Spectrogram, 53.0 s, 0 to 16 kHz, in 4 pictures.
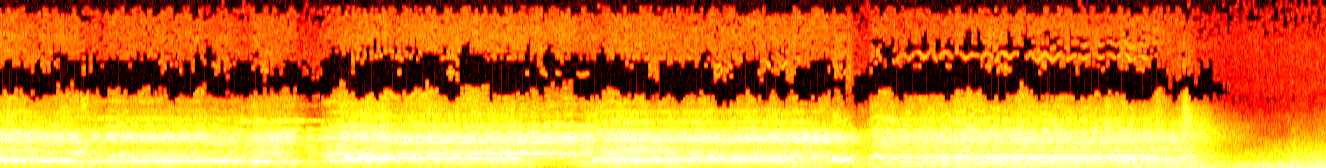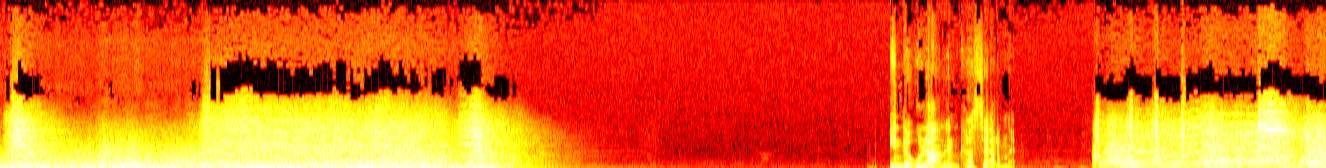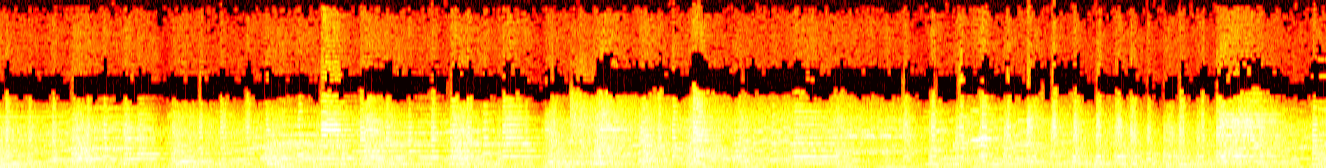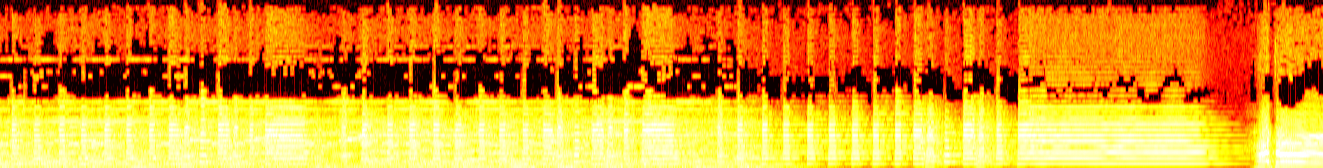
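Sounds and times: brass-led orchestra: 0.0 - 19.0, 24.2 - 52.3.

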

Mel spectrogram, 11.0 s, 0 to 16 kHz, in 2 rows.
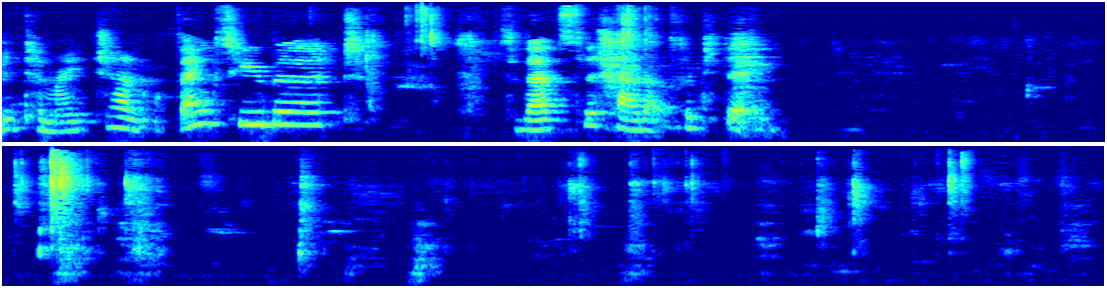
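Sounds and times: slime squelching and popping: 5.1 - 11.0.

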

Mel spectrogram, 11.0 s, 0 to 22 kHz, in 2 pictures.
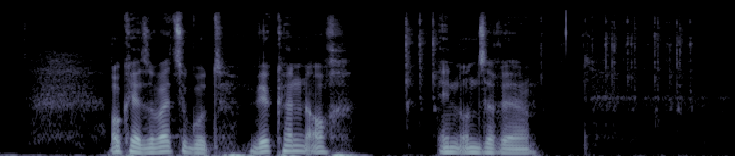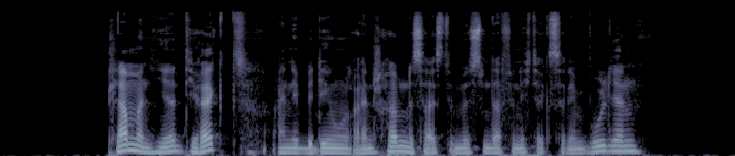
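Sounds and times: computer keyboard keystrokes: 3.0 - 3.3, 4.0 - 5.2.

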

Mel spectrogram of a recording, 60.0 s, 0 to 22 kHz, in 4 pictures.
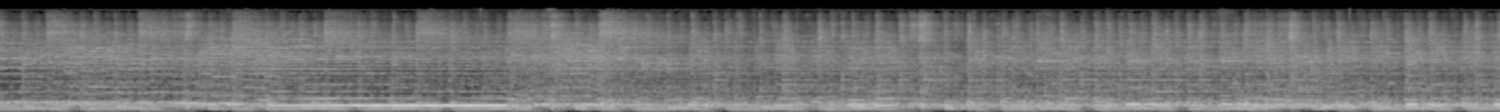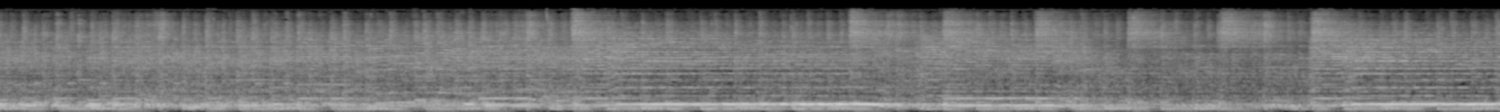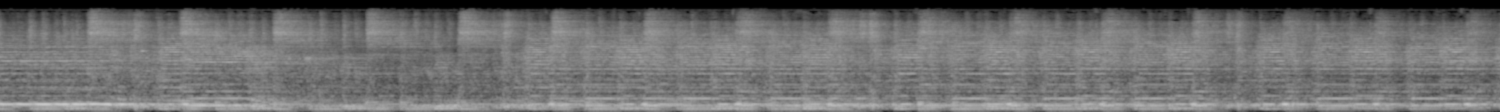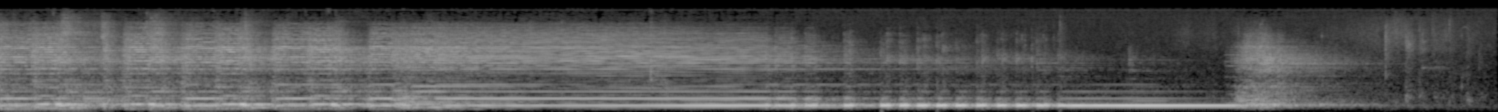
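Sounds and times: drum and percussion beat: 0.0 - 46.2
bass: 0.0 - 52.8
electric guitar lead line: 0.0 - 58.8.

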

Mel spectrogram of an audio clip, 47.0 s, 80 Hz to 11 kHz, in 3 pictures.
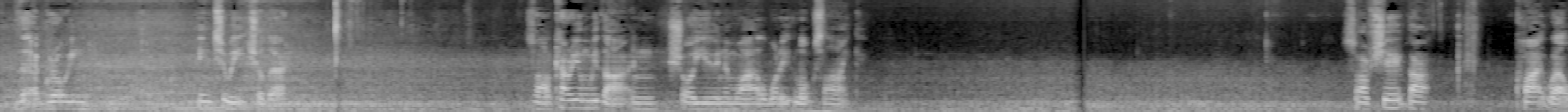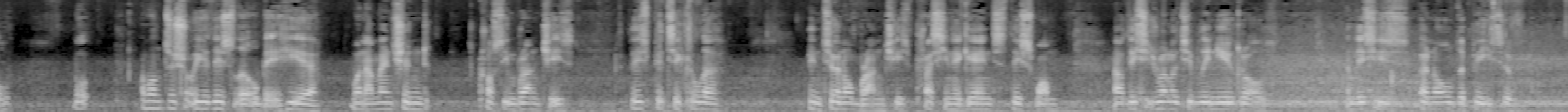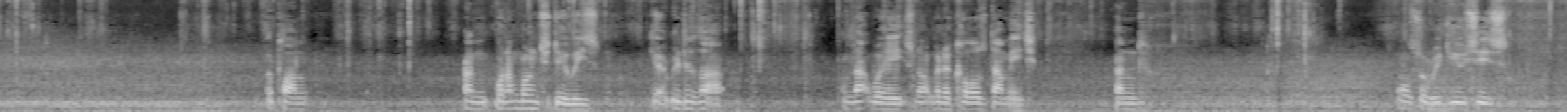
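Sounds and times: low outdoor rumble: 0.0 - 47.0.

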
